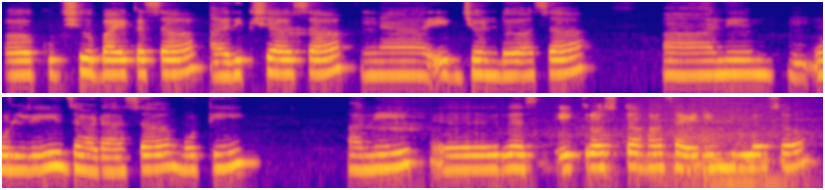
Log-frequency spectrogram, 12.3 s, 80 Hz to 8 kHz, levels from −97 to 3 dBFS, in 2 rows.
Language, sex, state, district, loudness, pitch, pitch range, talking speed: Konkani, female, Goa, North and South Goa, -16 LUFS, 215 Hz, 205-230 Hz, 100 wpm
